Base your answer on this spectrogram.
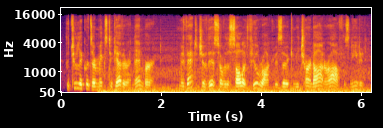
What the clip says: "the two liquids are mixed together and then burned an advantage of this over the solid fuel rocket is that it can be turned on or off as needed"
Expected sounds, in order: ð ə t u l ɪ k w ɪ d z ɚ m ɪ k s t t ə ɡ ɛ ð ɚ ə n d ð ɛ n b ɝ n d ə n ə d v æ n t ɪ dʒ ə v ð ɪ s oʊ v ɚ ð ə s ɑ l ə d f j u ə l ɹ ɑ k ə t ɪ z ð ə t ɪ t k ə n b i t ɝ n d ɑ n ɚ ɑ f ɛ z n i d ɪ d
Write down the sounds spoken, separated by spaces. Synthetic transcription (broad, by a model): ð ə t u l ɪ k w ɪ d z ɚ m ɪ k s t t ə ɡ ɛ ð ɚ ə n ð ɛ n b ɝ n d ə n ə d v æ n t ɪ dʒ ə v ð ɪ s oʊ v ɚ ð ə s ɑ l ə d f j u l ɹ ɑ k ə t ɪ z ð ə t ɪ t k n b i t ɝ n d n ɚ ɑ f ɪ z n i d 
